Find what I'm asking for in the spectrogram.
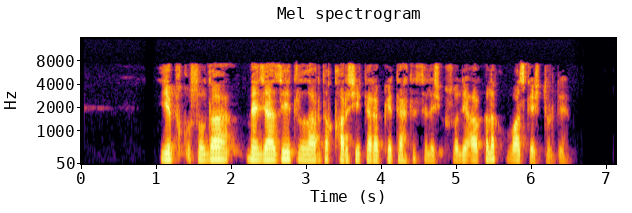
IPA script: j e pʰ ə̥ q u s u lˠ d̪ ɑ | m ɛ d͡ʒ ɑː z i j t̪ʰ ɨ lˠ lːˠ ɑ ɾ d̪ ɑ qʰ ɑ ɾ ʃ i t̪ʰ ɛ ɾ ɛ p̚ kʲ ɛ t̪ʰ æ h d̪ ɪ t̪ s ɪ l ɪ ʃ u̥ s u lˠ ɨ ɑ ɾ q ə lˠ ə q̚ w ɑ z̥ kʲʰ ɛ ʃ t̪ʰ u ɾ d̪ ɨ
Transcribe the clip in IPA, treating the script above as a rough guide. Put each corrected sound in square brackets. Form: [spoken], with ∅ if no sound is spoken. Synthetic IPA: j e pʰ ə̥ q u s u lˠ d̪ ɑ | m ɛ d͡ʒ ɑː z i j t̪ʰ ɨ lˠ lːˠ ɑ ɾ d̪ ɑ qʰ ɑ ɾ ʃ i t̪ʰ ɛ ɾ ɛ p̚ kʲ ɛ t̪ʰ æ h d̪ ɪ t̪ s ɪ l ɪ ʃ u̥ s u lˠ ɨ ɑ ɾ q ə lˠ ə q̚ w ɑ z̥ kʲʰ ɛ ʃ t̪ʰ u ɾ d̪ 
